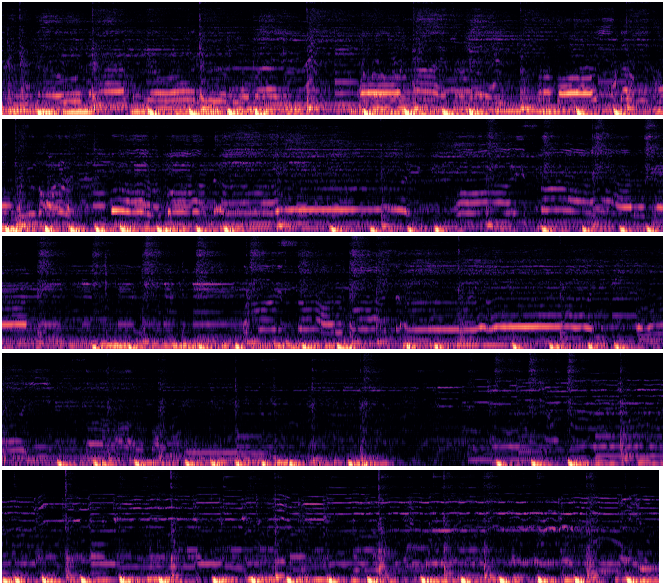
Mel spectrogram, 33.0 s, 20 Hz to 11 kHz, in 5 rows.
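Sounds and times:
person singing: 0.0 - 14.6, 15.5 - 22.9
drum beat: 0.0 - 33.0
electric guitar: 0.0 - 33.0.

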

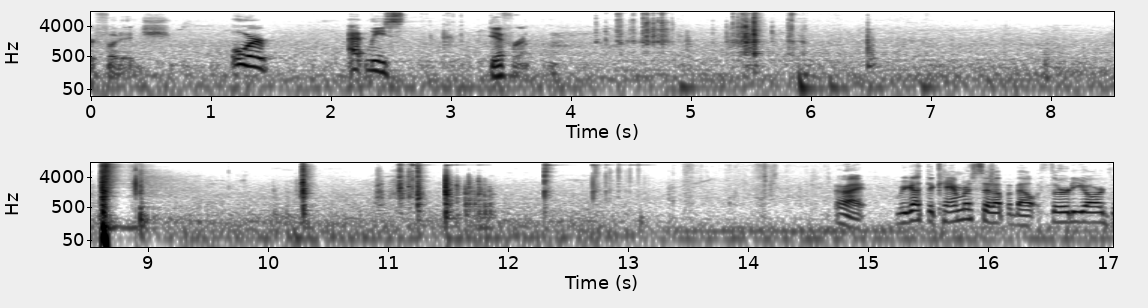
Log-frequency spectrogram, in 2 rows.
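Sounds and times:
sharp loud crack: 8.6 - 9.3.

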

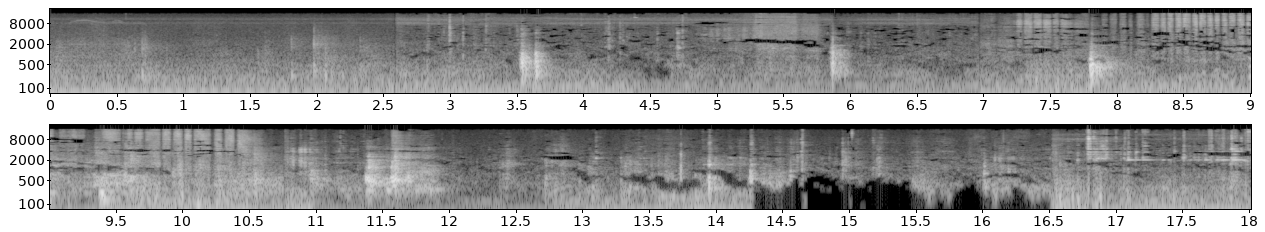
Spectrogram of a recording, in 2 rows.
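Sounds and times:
rubbing and scraping: 3.6 - 6.1, 6.9 - 14.7.

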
